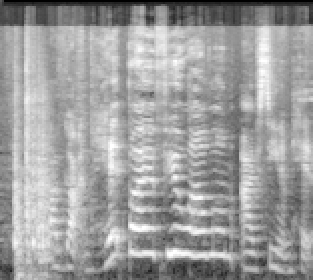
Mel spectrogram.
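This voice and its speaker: Over noticeable background noise, a woman with an American accent speaks at a moderate pace, her extremely high voice making very wide pitch swings. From United States. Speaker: home baking livestreamer. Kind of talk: live baking stream chatting with viewers. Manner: casual, chatty.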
